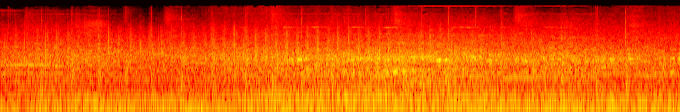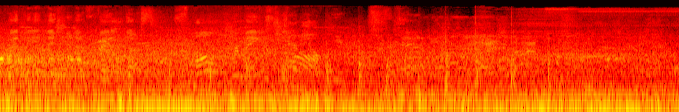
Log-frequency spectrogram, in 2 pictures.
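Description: Footsteps run quickly on a hard metal floor.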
